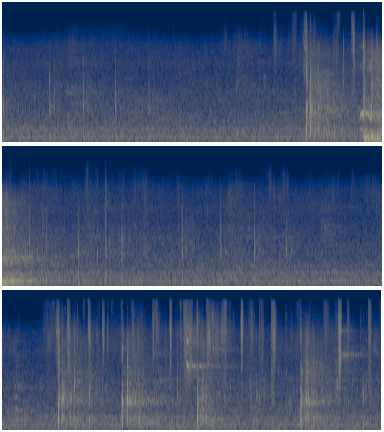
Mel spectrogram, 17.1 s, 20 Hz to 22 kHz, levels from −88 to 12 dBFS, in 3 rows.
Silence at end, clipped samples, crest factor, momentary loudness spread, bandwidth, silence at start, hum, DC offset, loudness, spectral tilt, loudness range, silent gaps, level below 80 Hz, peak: 0 s; under 0.1%; 28 dB; 16 LU; 16.5 kHz; 0 s; none; under 0.1%; -35 LUFS; -3.5 dB/octave; 12 LU; none; -58 dBFS; -8 dBFS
